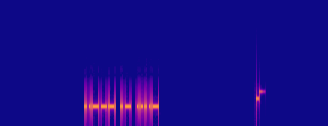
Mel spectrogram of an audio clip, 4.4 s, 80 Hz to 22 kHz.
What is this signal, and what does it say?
Morse code, heard as a keyed tone, about 44 wpm, 700 Hz. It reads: 2A4
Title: Common Cut Numbers - 3-Digit 45wpm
